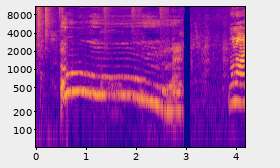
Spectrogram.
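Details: Pet Alaskan Malamute named Luoluo, indoors while playing hide and seek with its owner: one long, drawn-out howling tone that holds steady, then sags lower over about two and a half seconds, followed by the start of another at the end, with faint voices.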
